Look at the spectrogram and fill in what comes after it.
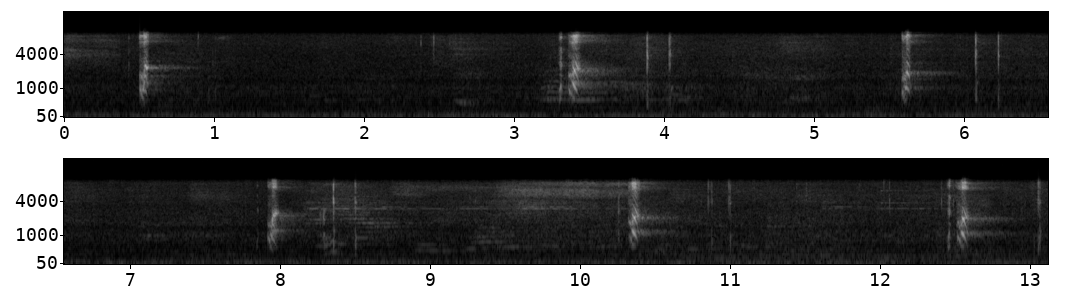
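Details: Hiccups: six sharp, brief hiccups at uneven intervals, roughly every two seconds, over quiet room noise; the speaker just before says she thinks she is having uterine contractions.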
